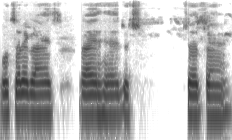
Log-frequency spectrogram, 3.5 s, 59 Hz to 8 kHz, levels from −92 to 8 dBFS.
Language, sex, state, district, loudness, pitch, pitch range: Hindi, male, Jharkhand, Sahebganj, -21 LUFS, 145 Hz, 140-150 Hz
